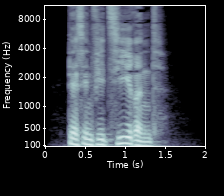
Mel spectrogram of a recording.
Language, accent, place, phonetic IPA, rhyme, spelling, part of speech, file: German, Germany, Berlin, [dɛsʔɪnfiˈt͡siːʁənt], -iːʁənt, desinfizierend, verb, De-desinfizierend.ogg
- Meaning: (verb) present participle of desinfizieren; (adjective) disinfectant, disinfecting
